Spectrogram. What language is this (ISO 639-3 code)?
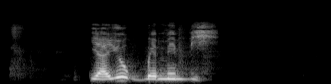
ebr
